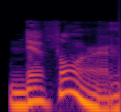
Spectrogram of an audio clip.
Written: deformedness

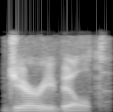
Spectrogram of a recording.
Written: jerry-built

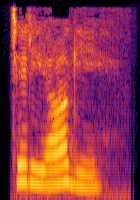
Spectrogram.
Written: tiddy oggie

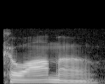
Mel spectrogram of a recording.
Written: Coamo

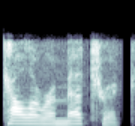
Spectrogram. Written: calorimetric

